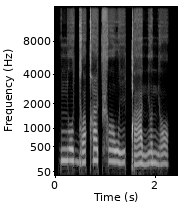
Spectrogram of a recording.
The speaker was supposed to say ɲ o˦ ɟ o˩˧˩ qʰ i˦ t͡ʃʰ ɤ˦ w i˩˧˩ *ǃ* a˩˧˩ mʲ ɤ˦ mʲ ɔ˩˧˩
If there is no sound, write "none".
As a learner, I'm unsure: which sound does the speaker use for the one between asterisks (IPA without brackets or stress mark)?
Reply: ǃ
